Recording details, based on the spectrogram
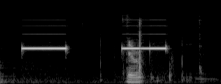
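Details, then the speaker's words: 2004 Honda Pilot with intermittent crank-no-start, key turned on while relay working (relay suspected as fault): steady high beeps about once a second with short dull shift-lock solenoid click between; normal chime and shifter release. "solenoid hits that uh shifter release, and every time you hit the brake, it'll activate the shifter release."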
